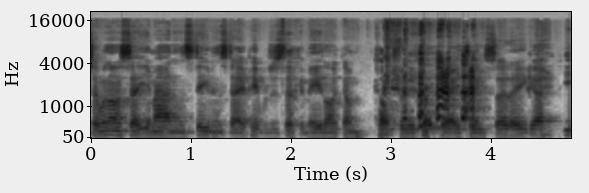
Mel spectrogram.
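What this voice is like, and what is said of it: English accent. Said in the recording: “as you can tell by my accent, very much English”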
